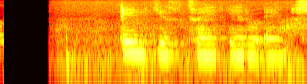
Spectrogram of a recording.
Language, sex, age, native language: Icelandic, female, 9, Icelandic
